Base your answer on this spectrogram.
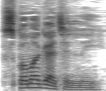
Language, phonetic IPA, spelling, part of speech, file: Russian, [fspəmɐˈɡatʲɪlʲnɨj], вспомогательный, adjective, Ru-вспомогательный.ogg
- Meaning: auxiliary, subsidiary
